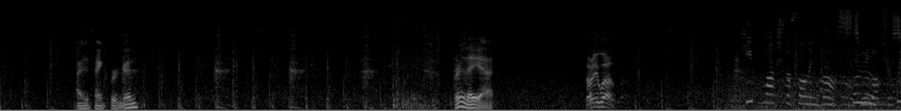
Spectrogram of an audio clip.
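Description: A young man talks close to a headset microphone.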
